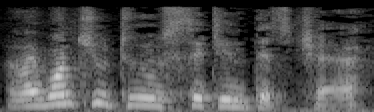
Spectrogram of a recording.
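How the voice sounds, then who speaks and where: An actress playing a solemn, commanding occult medium in a British radio drama, with stern, formal delivery. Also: female voice, mid-range voice, big pitch swings, measured pace, slight background noise. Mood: grave, commanding.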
